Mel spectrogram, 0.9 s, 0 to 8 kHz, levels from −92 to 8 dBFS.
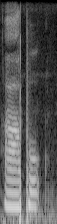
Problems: none marked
